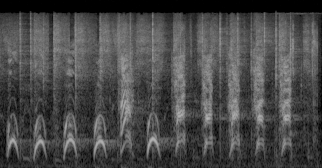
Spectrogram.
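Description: A puppet rat's voice yelping in pain about ten times in quick succession, roughly three a second, each cry rising and falling in pitch, as he is burned sitting on a hot goose roasting over an open fire.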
